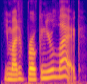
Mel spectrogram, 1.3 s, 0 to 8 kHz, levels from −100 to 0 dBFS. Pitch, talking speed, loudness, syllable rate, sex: 225 Hz, 275 wpm, -16 LUFS, 5.8 syllables/s, female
